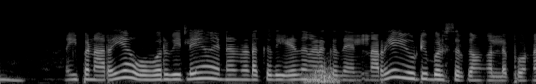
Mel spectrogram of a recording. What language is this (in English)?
Tamil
